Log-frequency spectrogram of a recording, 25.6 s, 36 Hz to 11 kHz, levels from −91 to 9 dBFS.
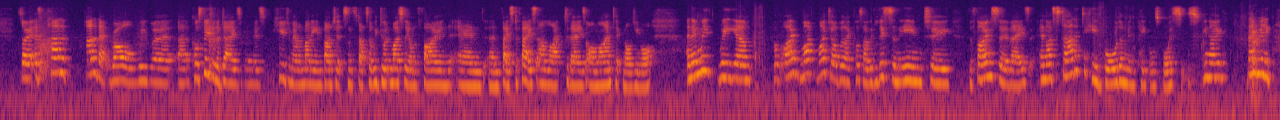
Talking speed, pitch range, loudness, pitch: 185 wpm, 195-265 Hz, -24 LUFS, 215 Hz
